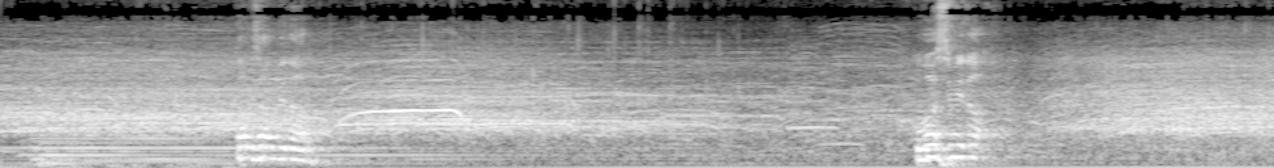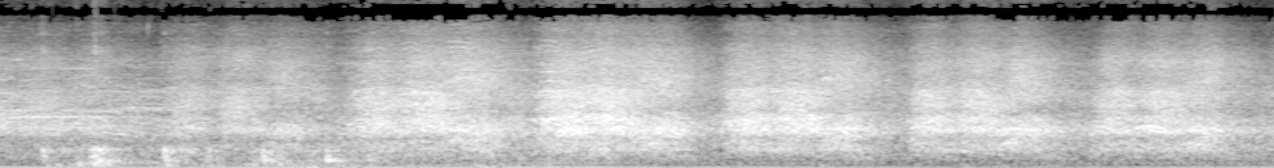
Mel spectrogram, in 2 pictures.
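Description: A large crowd cheers and screams outdoors.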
